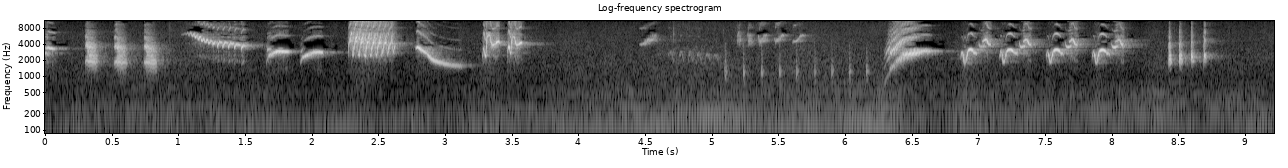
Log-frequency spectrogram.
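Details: Common pied myna, called Indian maina, singing a varied song of harsh buzzy bursts, slurred descending whistles, rapid clicking series and squeaky repeated notes in quick phrases, with brief quiet pauses between and low background hum.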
